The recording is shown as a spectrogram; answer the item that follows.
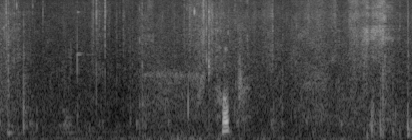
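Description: A small perch splashing at the surface as it is scooped into a landing net, with water running off the mesh as the net is lifted near the end.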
